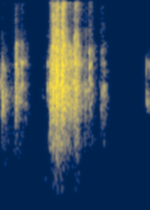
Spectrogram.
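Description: Handling noise from a curling wand being worked into a section of a mannequin's hair: a couple of faint ticks, then a short rustling burst about half a second in.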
